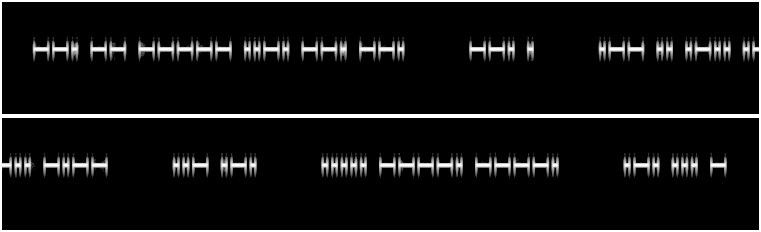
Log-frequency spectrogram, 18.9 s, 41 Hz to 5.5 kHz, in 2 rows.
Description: Morse code, heard as a keyed tone, about 20 wpm, 700 Hz. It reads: GM0FGG GE WILLY UR 599 RST
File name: UK MASTER QSOs TRAINING / 20WPM / UK MASTER QSOs 0012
